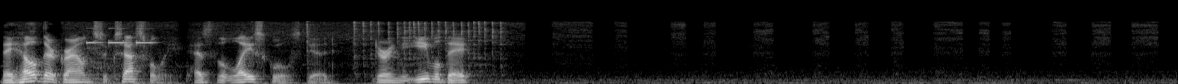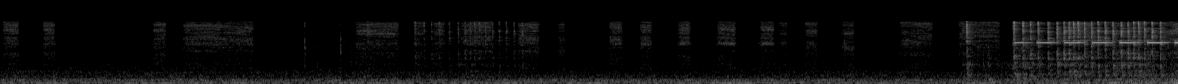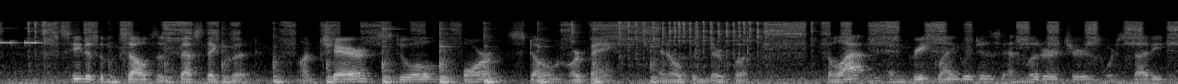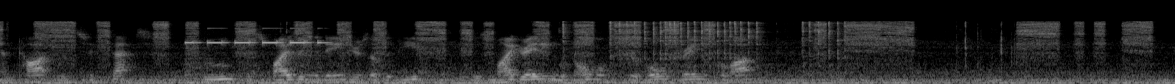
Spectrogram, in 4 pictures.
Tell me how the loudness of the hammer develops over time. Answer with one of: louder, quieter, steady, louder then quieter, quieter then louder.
louder then quieter.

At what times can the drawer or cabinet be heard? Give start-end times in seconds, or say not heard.
not heard.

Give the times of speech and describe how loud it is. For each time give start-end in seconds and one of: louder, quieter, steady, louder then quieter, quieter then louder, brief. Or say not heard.
0.0-4.7 quieter then louder
24.1-42.9 quieter.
